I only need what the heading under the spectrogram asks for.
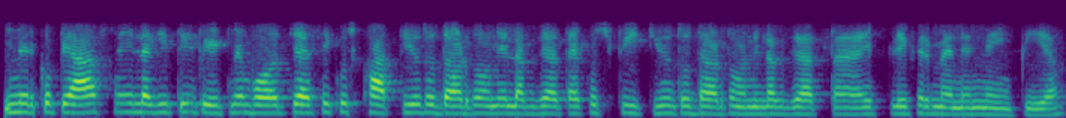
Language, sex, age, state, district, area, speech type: Hindi, female, 30-45, Rajasthan, Jaipur, urban, conversation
